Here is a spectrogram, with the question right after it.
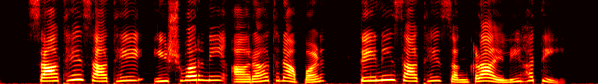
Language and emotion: Gujarati, neutral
